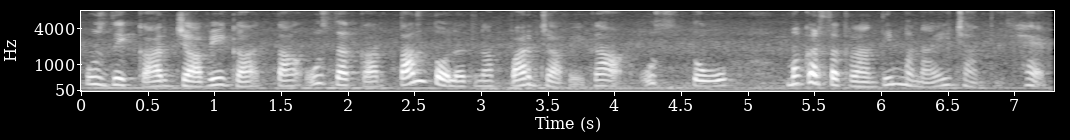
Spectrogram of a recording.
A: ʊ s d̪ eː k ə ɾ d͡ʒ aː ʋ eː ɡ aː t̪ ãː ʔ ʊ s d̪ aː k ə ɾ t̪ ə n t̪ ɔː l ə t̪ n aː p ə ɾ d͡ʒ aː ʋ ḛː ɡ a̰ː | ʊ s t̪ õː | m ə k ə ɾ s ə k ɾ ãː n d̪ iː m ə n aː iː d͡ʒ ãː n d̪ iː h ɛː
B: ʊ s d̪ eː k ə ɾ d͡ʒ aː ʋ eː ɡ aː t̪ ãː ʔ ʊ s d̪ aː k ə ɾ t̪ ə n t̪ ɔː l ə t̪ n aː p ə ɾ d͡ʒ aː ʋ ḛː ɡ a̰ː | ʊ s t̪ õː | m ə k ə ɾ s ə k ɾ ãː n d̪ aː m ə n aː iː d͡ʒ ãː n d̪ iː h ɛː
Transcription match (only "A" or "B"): A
